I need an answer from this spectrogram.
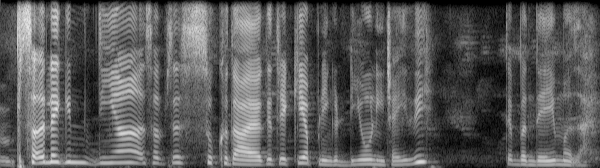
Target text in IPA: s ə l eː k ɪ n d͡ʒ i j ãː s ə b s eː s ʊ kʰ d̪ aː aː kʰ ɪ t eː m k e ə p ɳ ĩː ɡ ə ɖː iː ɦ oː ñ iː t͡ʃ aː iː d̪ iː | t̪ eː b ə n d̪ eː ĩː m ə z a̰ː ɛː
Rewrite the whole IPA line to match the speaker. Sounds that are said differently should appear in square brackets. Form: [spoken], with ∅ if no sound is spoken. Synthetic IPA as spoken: s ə l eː k ɪ n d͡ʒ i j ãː s ə b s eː s ʊ kʰ d̪ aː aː [k] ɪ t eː [∅] k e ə p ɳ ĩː ɡ ə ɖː iː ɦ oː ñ iː t͡ʃ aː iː d̪ iː | t̪ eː b ə n d̪ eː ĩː m ə z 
